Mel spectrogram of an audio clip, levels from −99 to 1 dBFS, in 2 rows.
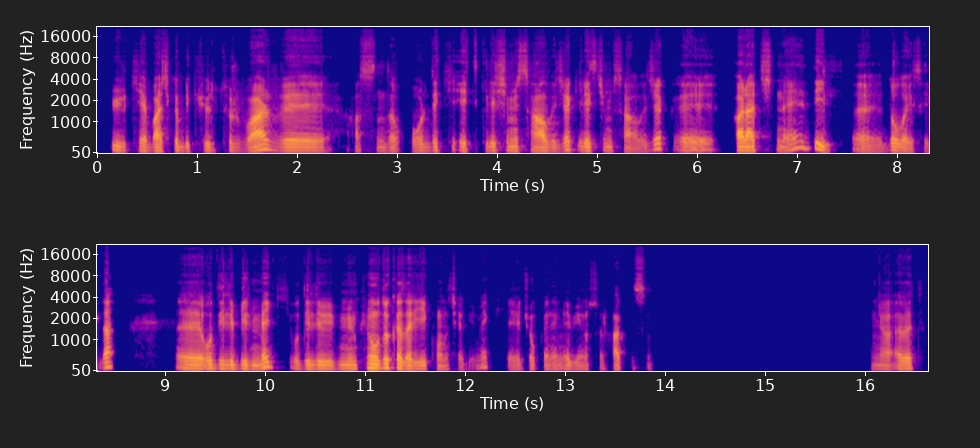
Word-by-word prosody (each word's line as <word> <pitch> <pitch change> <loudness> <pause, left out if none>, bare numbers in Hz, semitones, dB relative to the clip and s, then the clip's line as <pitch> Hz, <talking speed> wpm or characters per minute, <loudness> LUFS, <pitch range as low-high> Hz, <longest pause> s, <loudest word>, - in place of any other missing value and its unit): ülke, 105 -3 -3
başka 100 +2 +1
bir 105 - -6
kültür 105 +2 -9
var 110 +6 +6
ve 105 -2 +1 0.3
aslında 100 -1 -11
oradaki 100 +2 -8
etkileşimi 110 +1 -5
sağlayacak, 105 +3 0
iletişimi 110 -1 -3
sağlayacak, 120 - -5
eee, - - -4 0.2
araç 110 -1 +7
ne? 170 +1 -5
Dil. 115 - +4 0.3
Eee, 95 +1 -6
dolayısıyla, 100 -6 0 0.7
eee, 110 -2 +4
o 115 +1 +1
dili 110 -1 0
bilmek, 135 +8 +1
o 110 -1 -10
dili 110 0 0
m 105 0 -5
mümkün 105 +3 +1
olduğu 115 +2 +7
kadar 105 -6 +6
iyi 105 +1 -1
konuşabilmek, 85 -2 -13 0.2
eee, - - -13
çok - - -12
önemli 105 - -9
bir 95 -1 -12
unsur. 95 - -19
Haklısın. - - -8 2.2
Ya 100 -2 -8
evet. 105 0 0
105 Hz, 135 wpm, -28 LUFS, 100-115 Hz, 2.2 s, araç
